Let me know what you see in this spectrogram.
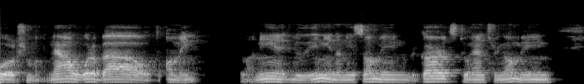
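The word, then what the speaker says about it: אָמֵן: He has to say, pronounce the word Amen properly. He shouldn't say main. Sounds like main. He should say Amen. He should say the full word. He shouldn't swallow the aleph of Amen.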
